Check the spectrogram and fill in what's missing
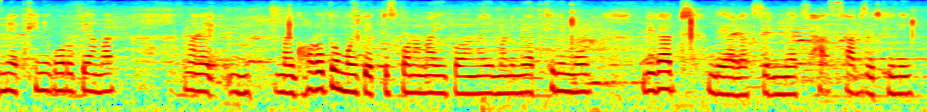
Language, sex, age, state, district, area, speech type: Assamese, female, 30-45, Assam, Goalpara, rural, spontaneous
